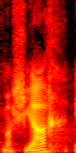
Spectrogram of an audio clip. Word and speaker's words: Mashiach: And the word he uses here in Hebrew is pronounced Mashiach.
